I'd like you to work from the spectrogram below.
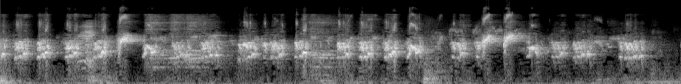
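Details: Singing female red-whiskered bulbul, meant to excite the male: rhythmic series of short warbled phrases repeated about every half second, bright and slightly harsh, with faint low rumbling underneath.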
